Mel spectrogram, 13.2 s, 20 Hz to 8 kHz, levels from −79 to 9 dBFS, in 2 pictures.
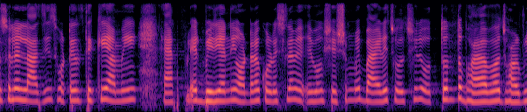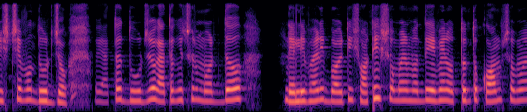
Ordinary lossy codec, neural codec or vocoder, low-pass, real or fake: none; none; 7.2 kHz; real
